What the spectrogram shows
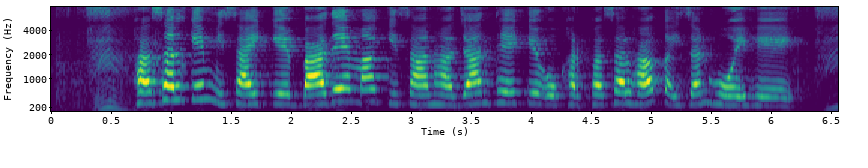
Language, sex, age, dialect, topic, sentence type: Chhattisgarhi, female, 41-45, Central, agriculture, statement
